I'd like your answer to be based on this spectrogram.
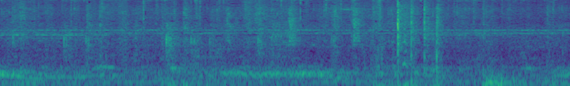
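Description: Pigeons being fed roti give soft, repeated coos nearby, with a few flutters and scuffles mixed into the steady murmur and no talking.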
